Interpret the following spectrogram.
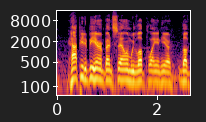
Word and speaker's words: Bensalem: How do you say that anyway? Bensalem. Bensalem. I did good. Like it looks.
